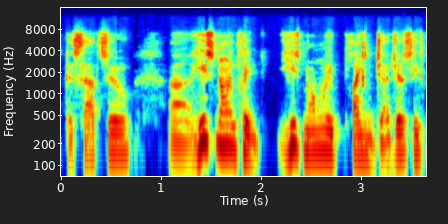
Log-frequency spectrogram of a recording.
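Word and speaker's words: Kusatsu: The guy who played Wong, Clyde, and I believe it's pronounced Kasatsu.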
